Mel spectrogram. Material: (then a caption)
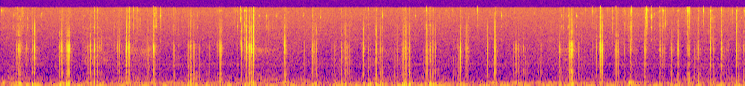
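Metal. An ornate silver-tone metal chain necklace hangs from one raised hand while the fingers of the other hand shake and rattle its links. Many quick, bright metallic clicks and jingles come in irregular bursts over a steady low hum.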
